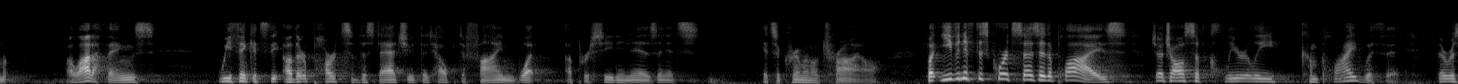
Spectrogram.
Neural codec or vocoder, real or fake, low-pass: codec, 24 kHz, 0.9 kbps, DualCodec; fake; 7.2 kHz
